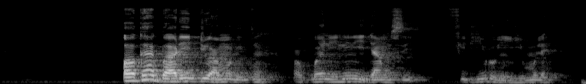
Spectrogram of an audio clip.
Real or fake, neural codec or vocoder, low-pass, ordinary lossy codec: real; none; 14.4 kHz; none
